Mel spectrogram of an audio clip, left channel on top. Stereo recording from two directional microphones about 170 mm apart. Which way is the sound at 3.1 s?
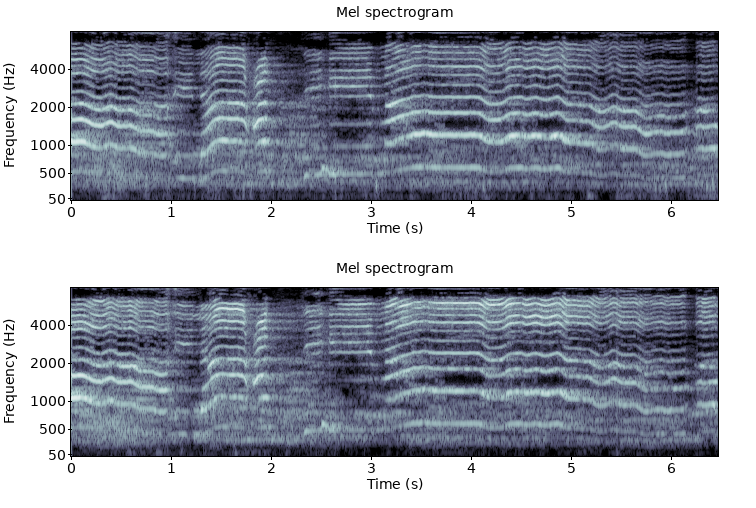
10° right (ahead or behind).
